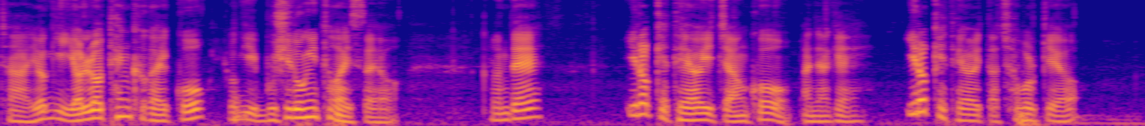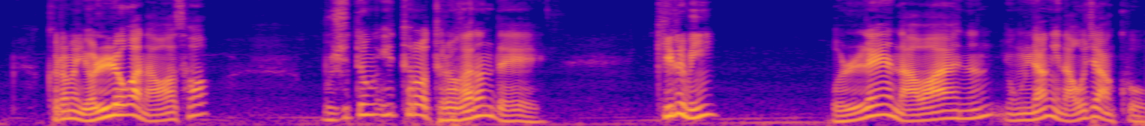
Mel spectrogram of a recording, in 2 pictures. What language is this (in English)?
Korean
